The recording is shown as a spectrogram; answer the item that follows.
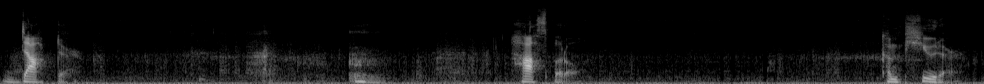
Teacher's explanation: Notice that clear vowel sound in the stressed syllable and the short, unclear vowel sound in the unstressed syllables.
